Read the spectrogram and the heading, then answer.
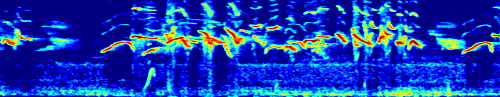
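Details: Oriental magpie-robins, territorial birds, squabbling noisily: after a quiet start, a burst of crowded, overlapping whistled notes and twittering slurs, about three per second, loud and continuous, with a faint background hum.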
